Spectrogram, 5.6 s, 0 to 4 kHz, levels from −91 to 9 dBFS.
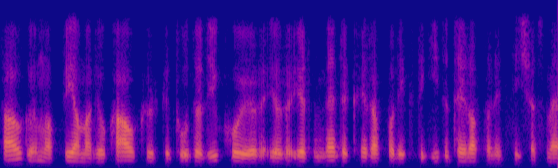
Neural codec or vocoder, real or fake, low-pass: codec, 24 kHz, 0.5 kbps, DualCodec; fake; 3.6 kHz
